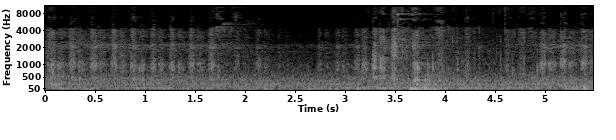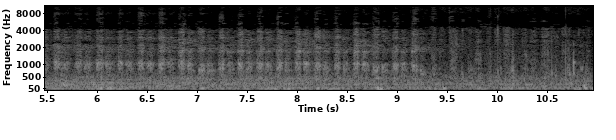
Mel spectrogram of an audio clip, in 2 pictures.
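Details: A female Golden Retriever pants with quick, breathy, noisy huffs, about two or three each second and somewhat uneven, with a brief break in the rhythm partway through.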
